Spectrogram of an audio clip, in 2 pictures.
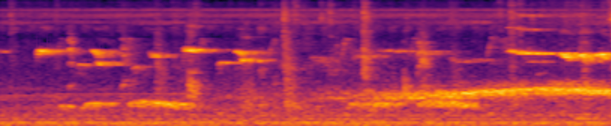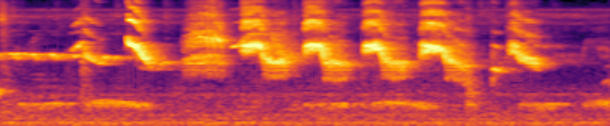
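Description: A male button quail gives a loud series of five or six harsh, high, falling notes about half a second apart, after softer chirps and a faint hum.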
